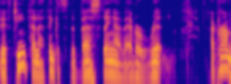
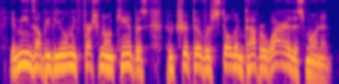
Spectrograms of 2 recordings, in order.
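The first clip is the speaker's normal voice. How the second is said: higher, emphatic run-on protest; exasperated complaint; 7 semitones higher, 4 dB louder than usual. A narrator's reading. Niece complaining to uncle about stolen wire, exasperated. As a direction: spell it out to him, fed up. Acted quarrel with her uncle.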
